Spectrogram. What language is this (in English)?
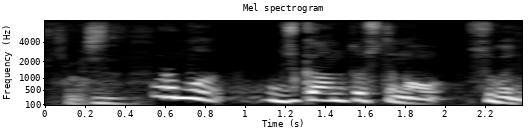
Japanese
